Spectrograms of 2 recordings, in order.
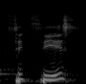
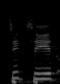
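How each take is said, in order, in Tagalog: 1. Nagtatapos ang salita sa tunog na s. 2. Nagtatapos ang salita sa tunog na t. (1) "Chitzit or chitsis" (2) "Chitzit or chitsis"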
